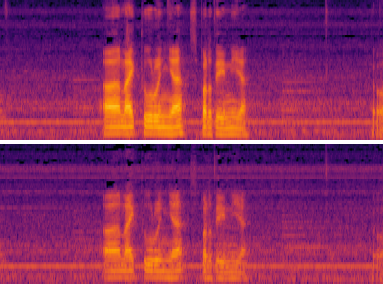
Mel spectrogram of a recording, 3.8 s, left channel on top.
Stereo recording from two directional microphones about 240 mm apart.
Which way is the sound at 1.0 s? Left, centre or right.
Left.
